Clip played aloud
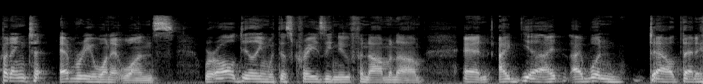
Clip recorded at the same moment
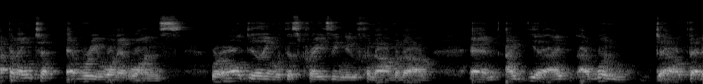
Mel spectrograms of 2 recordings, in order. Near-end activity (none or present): none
